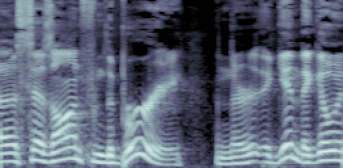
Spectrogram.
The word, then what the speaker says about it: Bruery: I wasn't even sure that I was pronouncing it correct when I called it The Brewery, because it just didn't seem logical that you would name the you would call your brewery The Brewery, but not, you know, but spelt that way, but still pronounced The Brewery.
